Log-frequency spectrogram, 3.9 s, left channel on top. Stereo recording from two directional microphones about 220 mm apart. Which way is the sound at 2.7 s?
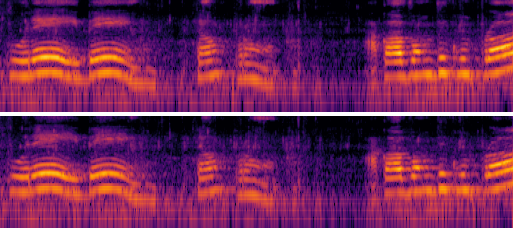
25° left (ahead or behind).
